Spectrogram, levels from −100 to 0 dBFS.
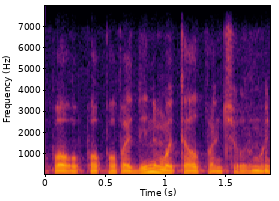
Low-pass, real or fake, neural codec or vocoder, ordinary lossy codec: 7.2 kHz; fake; codec, 16 kHz, 16 kbps, FunCodec, trained on LibriTTS, 50 frames a second; Opus, 24 kbps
